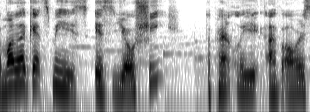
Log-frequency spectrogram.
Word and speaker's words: Yoshi: yashi is more Japanese I think yashi is technically correct but in English I feel like most people say Yoshi Yoshi Etc okay so something is still bad yeah say it with a long o Yoshi Yoshi yeah I think I think that's the most common English pronunciation isn't it Yoshi rather than yashi but yashi is probably more Japanese yashi okay so this is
